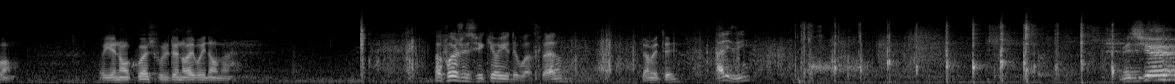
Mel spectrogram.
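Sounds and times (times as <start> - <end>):
faint hum: 0.0 - 11.7
speech: 1.0 - 2.5, 4.4 - 8.2, 11.2 - 11.7
ridden horse hooves clip-clopping on a hard floor in a great hall: 7.9 - 11.4.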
